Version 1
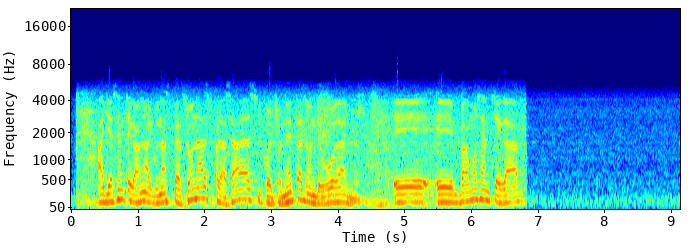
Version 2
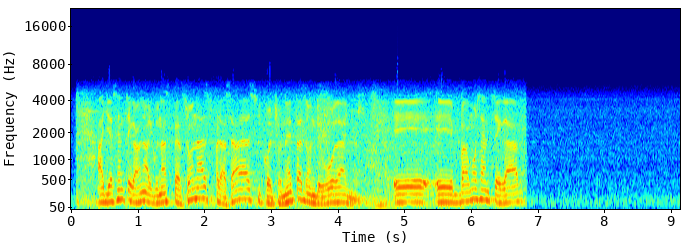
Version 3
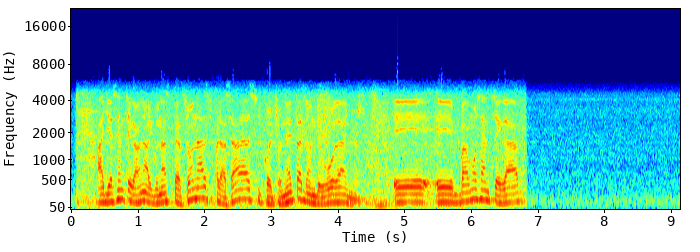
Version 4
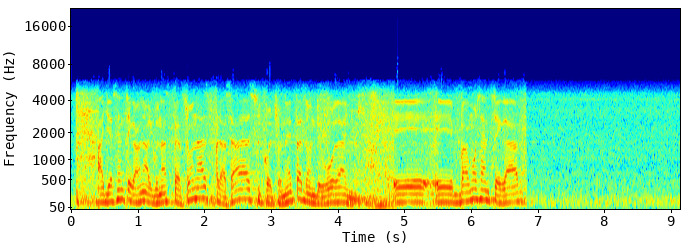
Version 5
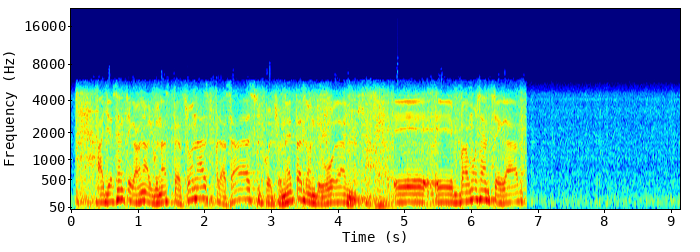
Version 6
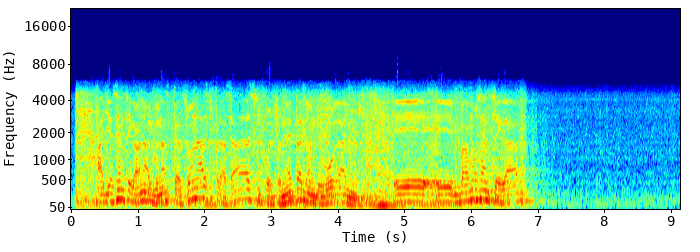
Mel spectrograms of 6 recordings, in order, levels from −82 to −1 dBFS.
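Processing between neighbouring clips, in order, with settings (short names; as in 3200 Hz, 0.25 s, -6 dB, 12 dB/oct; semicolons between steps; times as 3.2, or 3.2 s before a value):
nothing audible
bell 4500 Hz +5.5 dB 0.36 oct; gain +6 dB
compressor 10:1, threshold -20 dBFS, peak gain reduction 13 dB; gain +8.5 dB
maximiser +10 dB; upward expander 2.5:1, over -20 dBFS
feedback echo 0.166 s, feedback 45%, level -14.5 dB; on a send at -12.5 dB: reverb RT60 0.45 s, pre-delay 3 ms; on the sum: gain -2 dB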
